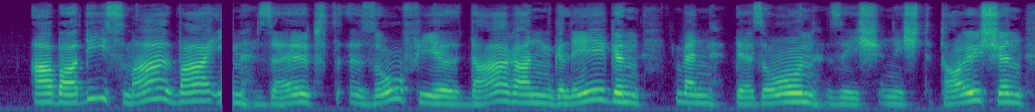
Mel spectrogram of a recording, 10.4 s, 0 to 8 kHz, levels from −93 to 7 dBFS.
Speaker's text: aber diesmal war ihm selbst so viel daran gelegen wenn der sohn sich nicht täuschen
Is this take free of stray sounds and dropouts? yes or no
no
